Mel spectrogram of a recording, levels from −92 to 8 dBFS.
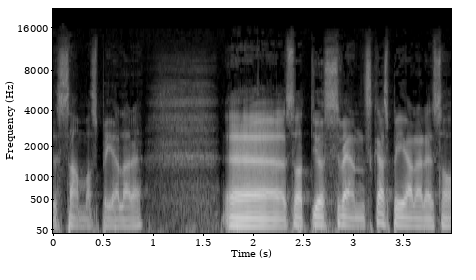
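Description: No technical faults can be heard anywhere in this speech recording; the signal stays steady and intact throughout.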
